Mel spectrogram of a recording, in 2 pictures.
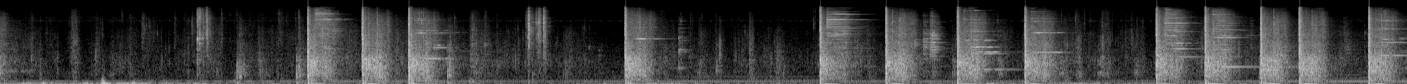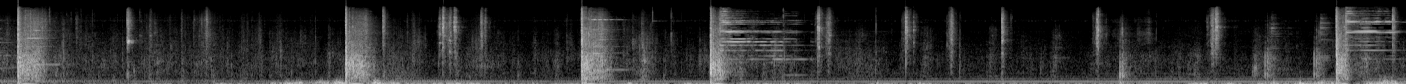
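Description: Strings of rapid pistol shots, mixed with the ringing clang of steel target plates being hit.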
